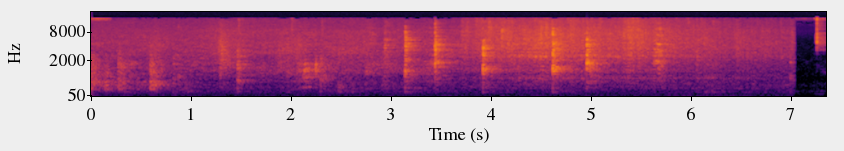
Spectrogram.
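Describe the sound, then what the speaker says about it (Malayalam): Onions sautéing in a pan for a mushroom masala curry, a soft continuous sizzle broken by repeated stirring scrapes and light clatters at a loose rhythm, close but fairly quiet, no talking, ending abruptly. "ഉള്ളിയൊക്കെ ഇടാണ്. അത് നല്ലപോലെയൊക്കെ ഒന്ന് വഴന്ന ശേഷം നമ്മളെ കറിക്ക് ഇടണം."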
